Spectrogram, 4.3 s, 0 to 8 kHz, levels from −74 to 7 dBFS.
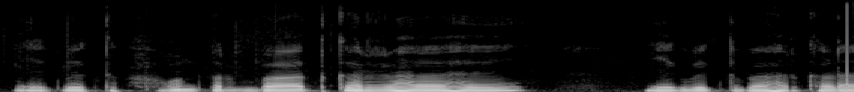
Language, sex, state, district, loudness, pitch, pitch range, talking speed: Hindi, male, Delhi, New Delhi, -13 LUFS, 130 Hz, 125-135 Hz, 170 wpm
